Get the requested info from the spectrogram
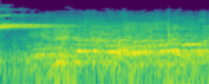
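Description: A high whistle note held for under a second at the start, over arena crowd voices, with a dull thud on the mat near the end.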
